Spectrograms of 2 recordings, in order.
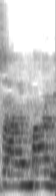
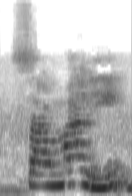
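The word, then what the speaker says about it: Tsammani: In an over 11-hour verdict being presided over by Justice Haruna Samani, I think the T is silent, Samani, the tribunal has held that the petitioners, former Vice President Atiku Abubakar and Mr.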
